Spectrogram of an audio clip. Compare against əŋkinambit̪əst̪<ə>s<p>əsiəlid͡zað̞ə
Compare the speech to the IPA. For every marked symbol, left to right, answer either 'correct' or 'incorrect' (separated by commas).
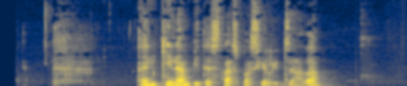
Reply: incorrect, correct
